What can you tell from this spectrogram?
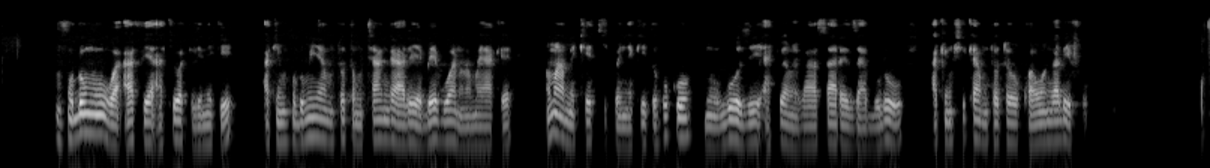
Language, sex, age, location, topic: Swahili, male, 36-49, Wajir, health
